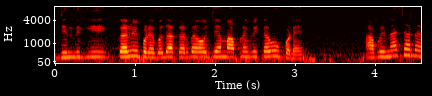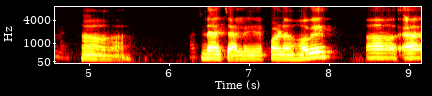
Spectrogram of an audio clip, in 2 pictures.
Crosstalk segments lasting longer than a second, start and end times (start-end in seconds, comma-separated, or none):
none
